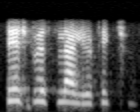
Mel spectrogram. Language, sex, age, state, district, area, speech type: Maithili, female, 18-30, Bihar, Purnia, rural, conversation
